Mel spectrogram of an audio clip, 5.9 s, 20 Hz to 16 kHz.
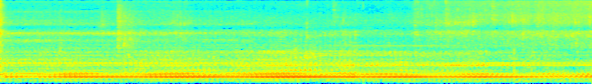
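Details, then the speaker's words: Century 1/4 hp 6-pole repulsion-start induction single-phase motor, 110/220 V, 1165 rpm, original untouched condition: quiet steady even hum, no knocks, rattles or scraping; runs smoothly. "let's see if you can hear it start up but sounds pretty dang good"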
